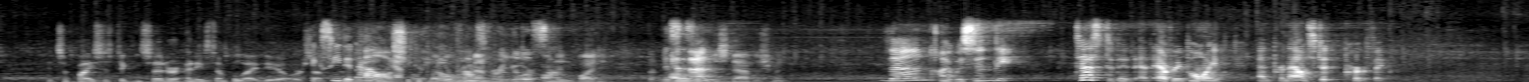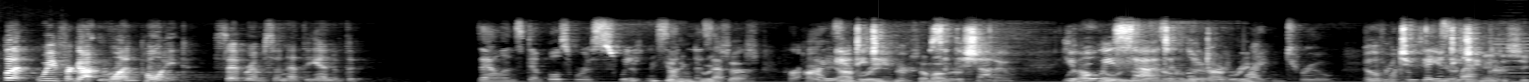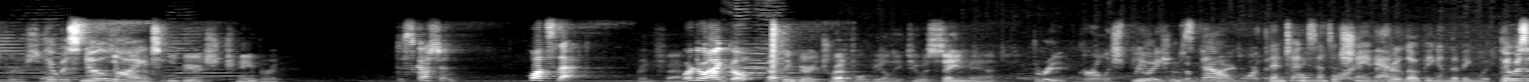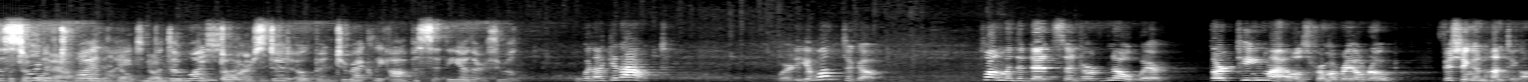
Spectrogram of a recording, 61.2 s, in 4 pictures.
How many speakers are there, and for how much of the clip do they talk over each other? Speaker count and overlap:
6, about 36%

